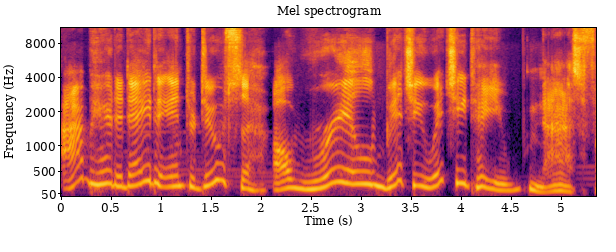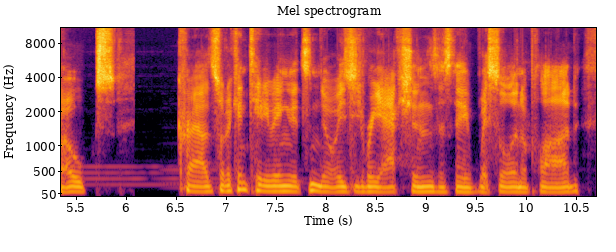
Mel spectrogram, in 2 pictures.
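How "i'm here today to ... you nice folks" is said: very high, silly, goofy cartoon dragon voice. Voicing a goofy dragon caricature greeting a laughing crowd: goofy dragon voice. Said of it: "the goofy dragon sort of speaking".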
